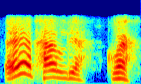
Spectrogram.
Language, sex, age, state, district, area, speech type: Assamese, male, 45-60, Assam, Darrang, rural, conversation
